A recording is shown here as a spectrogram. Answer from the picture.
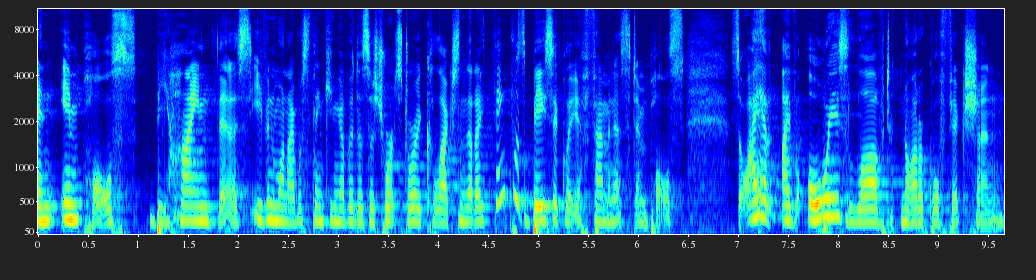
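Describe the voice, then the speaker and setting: A woman with vocal fry, fairly quick pace and fairly even intonation. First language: not English. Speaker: novelist. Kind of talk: panel discussion.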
